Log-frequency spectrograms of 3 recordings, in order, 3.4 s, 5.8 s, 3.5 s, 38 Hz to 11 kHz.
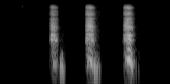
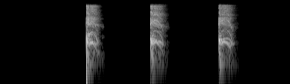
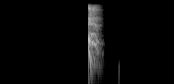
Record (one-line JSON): {"exhalation_length": "3.4 s", "exhalation_amplitude": 18886, "exhalation_signal_mean_std_ratio": 0.29, "three_cough_length": "5.8 s", "three_cough_amplitude": 30951, "three_cough_signal_mean_std_ratio": 0.24, "cough_length": "3.5 s", "cough_amplitude": 27622, "cough_signal_mean_std_ratio": 0.16, "survey_phase": "beta (2021-08-13 to 2022-03-07)", "age": "18-44", "gender": "Female", "wearing_mask": "No", "symptom_none": true, "smoker_status": "Never smoked", "respiratory_condition_asthma": false, "respiratory_condition_other": false, "recruitment_source": "REACT", "submission_delay": "1 day", "covid_test_result": "Negative", "covid_test_method": "RT-qPCR"}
